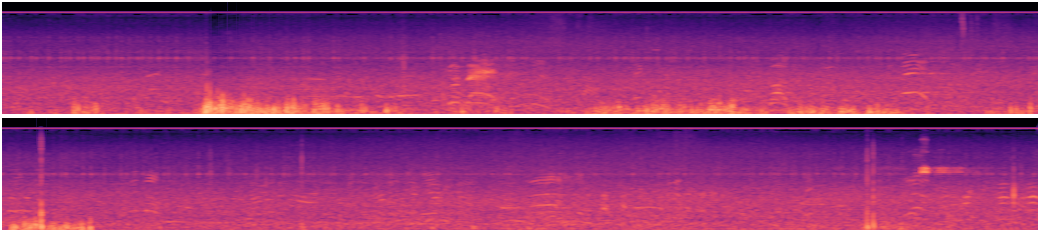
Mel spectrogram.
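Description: Young men shout from a distance across an open field.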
